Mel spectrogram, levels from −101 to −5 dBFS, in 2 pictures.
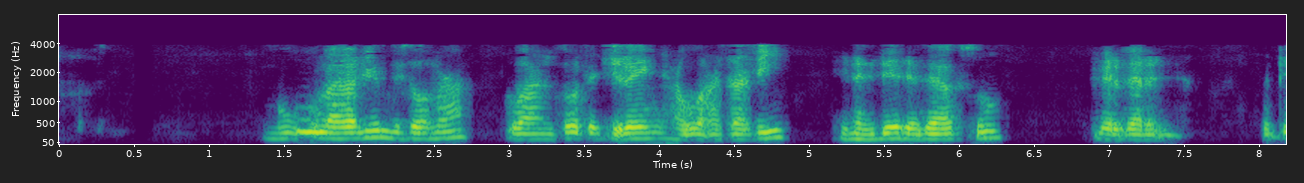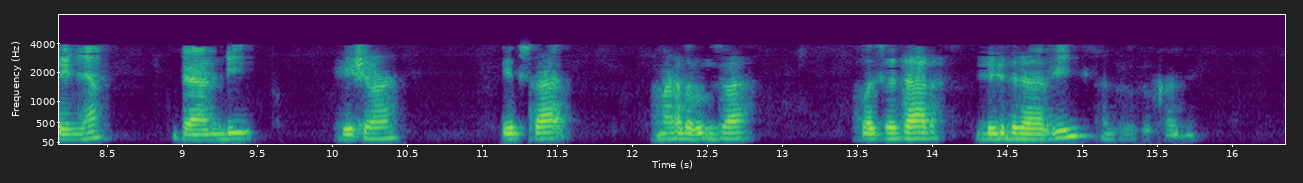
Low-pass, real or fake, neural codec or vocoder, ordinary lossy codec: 7.2 kHz; fake; codec, 24 kHz, 1 kbps, SNAC; AAC, 16 kbps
